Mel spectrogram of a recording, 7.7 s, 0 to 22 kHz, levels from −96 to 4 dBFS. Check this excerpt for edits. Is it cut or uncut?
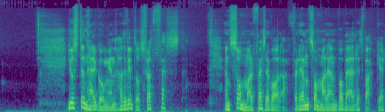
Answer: cut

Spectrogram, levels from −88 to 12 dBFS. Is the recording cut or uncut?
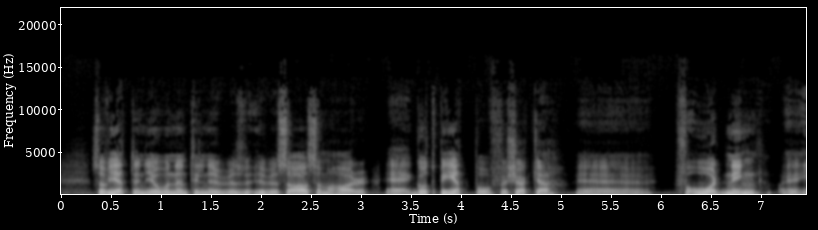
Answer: cut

